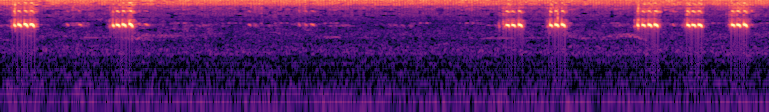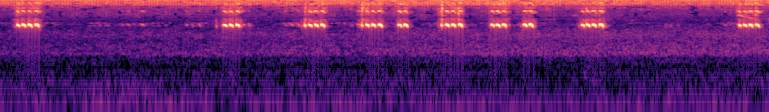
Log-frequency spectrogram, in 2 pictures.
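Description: A field cricket chirps in short, clear pulses, often paired, repeated several times a second.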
